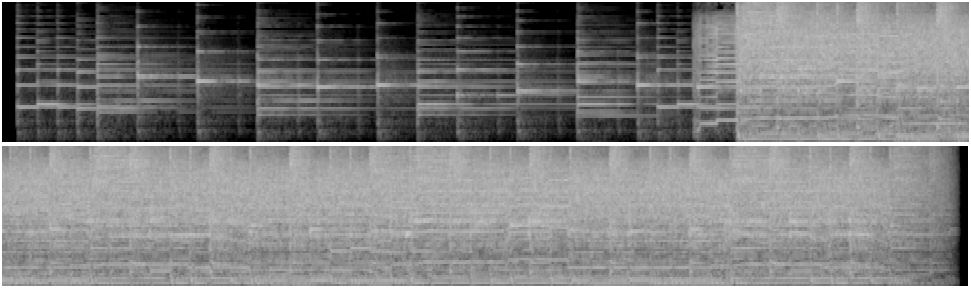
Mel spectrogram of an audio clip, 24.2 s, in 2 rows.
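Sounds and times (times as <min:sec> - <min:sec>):
guitar: 0:08.6 - 0:24.1.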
